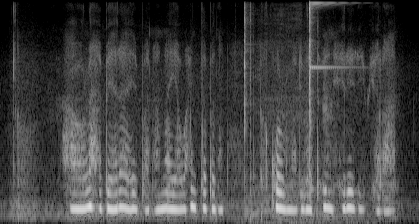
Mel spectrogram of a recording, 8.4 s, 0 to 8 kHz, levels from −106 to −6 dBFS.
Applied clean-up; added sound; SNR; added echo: none; Microwave oven; 13 dB; none.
